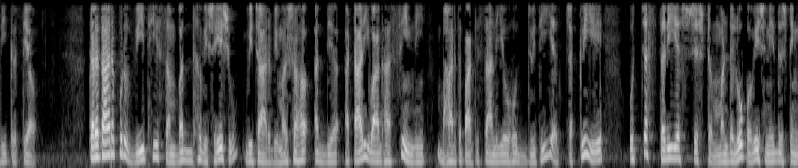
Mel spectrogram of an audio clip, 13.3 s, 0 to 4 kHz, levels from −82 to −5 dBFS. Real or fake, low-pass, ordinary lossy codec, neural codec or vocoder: real; 3.6 kHz; none; none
